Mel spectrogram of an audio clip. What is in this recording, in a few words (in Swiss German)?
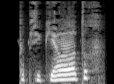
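"psychiater", Alsatian; medecine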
